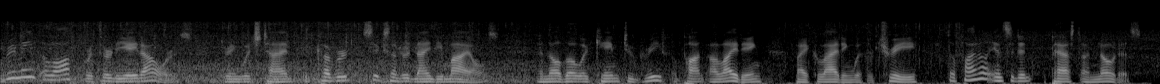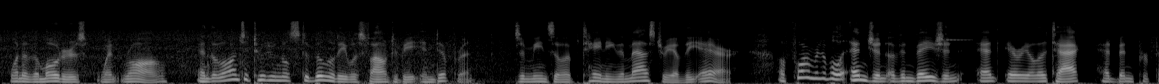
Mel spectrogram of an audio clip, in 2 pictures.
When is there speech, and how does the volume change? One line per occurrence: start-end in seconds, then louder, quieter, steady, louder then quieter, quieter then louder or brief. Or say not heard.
0.0-23.1 steady.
